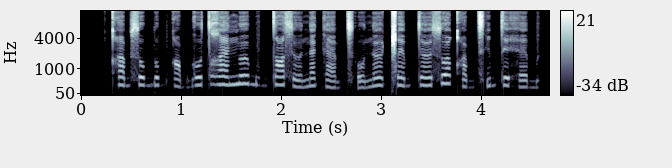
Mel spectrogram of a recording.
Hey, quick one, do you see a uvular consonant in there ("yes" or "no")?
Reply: yes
